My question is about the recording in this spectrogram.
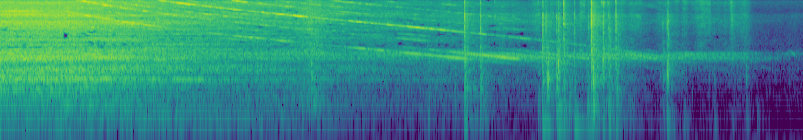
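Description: Dyson cylinder vacuum cleaner running, being test-run after a blockage was cleared from it. About a second in its motor is switched off, and its whine falls in pitch as it winds down. A few sharp knocks from handling the machine come during the wind-down.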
